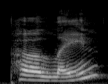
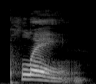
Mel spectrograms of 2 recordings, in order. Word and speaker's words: plane: For example, plane. It's not plain plane or for example text.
